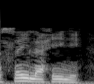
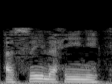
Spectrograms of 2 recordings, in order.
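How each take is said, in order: First: The name begins with the sounds 'Sayla'. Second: The same.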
